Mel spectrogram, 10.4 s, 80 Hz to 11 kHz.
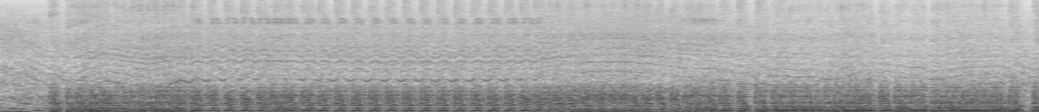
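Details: New Mazda 13B bridgeport rotary, first start after build, injectors and igniter reconnected: long cranking to seal the rotors, then catches and revs into a buzzy rotary note, pulling strongly.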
